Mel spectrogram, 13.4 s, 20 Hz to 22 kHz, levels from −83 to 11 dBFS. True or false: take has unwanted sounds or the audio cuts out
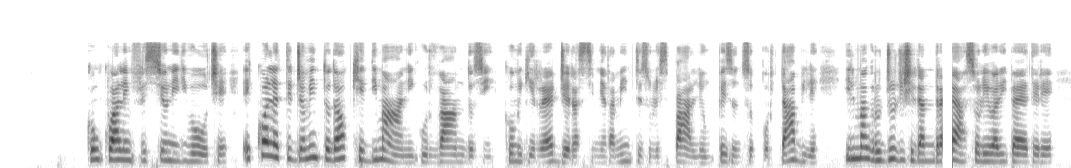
true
